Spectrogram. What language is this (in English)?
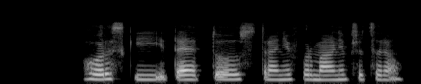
Czech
